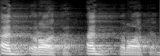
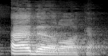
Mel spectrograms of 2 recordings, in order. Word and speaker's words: أَدْرَاكَ: The straight is وَمَا أَدْرَاكَ. That is wrong. The proper way of reciting it is أَدْرَاكَ. We bounce on it, kind of.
